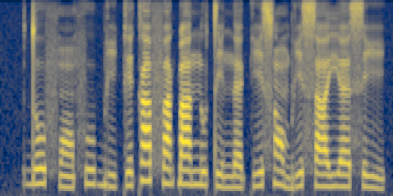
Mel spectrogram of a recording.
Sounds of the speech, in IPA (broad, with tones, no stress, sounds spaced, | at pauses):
d o˧ f ɔ̃˨ f u˧ b i˨ k e˨˦ k a˦ f a˧ k͡p a˧ n u˧ t i˨ n ɛ˨ k i˨˦ s ɔ̃˦˨ b i˨˦ s a˧ j ɛ˦ s i˦˨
